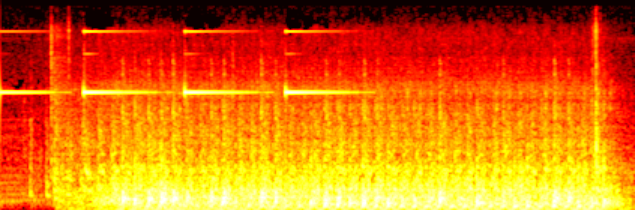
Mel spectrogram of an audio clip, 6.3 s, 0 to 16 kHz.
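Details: VW Jetta TDI, likely 2006, down four years after an engine swap, clutch depressed: starter turns steadily at about four even beats a second for five seconds with chimes; engine never fires.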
